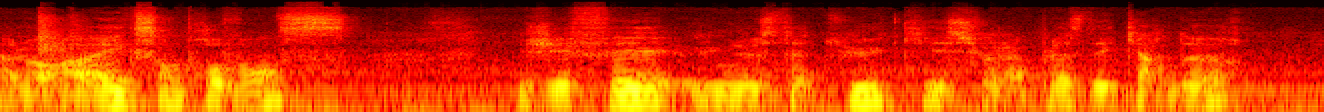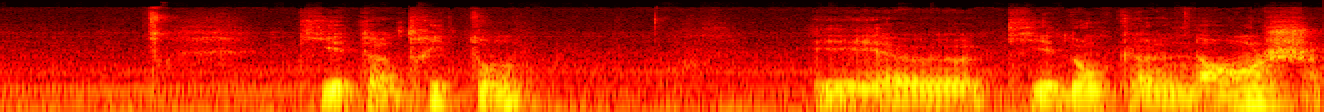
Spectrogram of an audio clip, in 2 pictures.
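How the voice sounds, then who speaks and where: Vocal fry runs through speech delivered at a fairly slow pace with ordinary pitch variation. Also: man. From southern France, Avignon. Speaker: art metal restorer, craftsman. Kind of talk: interview. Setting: workshop.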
